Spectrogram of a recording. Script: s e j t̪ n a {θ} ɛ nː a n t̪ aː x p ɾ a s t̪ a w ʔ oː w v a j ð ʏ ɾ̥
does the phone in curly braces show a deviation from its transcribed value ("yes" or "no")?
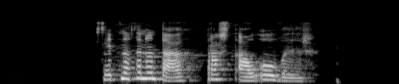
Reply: no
